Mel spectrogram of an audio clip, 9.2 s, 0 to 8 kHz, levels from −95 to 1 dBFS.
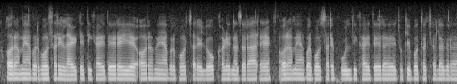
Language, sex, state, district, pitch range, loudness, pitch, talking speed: Hindi, male, Maharashtra, Solapur, 120-125 Hz, -19 LUFS, 120 Hz, 255 wpm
